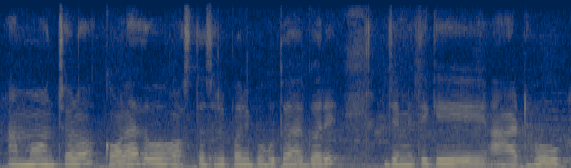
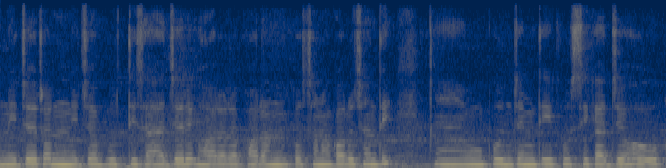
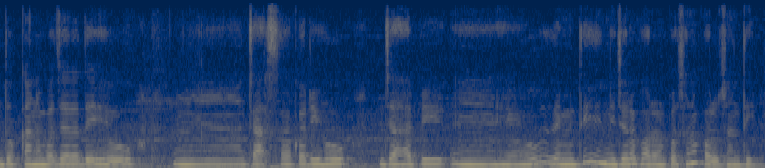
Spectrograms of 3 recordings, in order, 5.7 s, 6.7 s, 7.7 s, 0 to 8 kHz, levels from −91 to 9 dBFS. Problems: low volume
